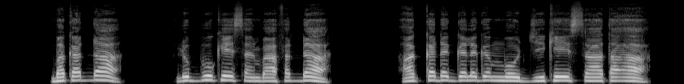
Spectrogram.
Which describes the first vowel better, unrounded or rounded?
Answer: unrounded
